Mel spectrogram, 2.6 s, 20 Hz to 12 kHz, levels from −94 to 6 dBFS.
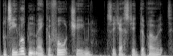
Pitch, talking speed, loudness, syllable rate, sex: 105 Hz, 210 wpm, -19 LUFS, 5.6 syllables/s, male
